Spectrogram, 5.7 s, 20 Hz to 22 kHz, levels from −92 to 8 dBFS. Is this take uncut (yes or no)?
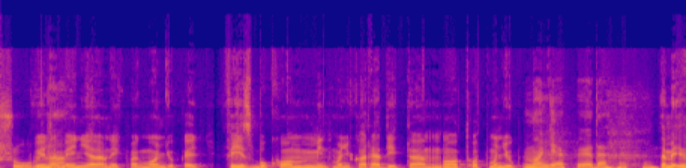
no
